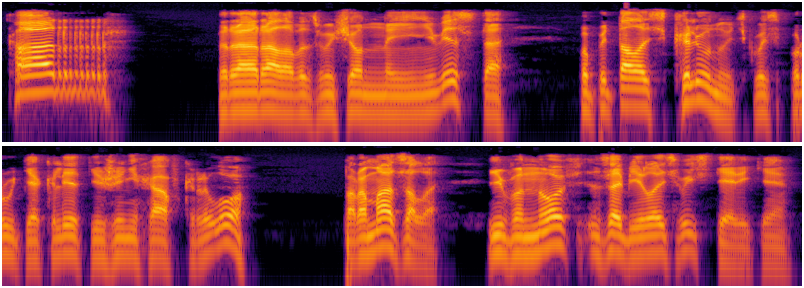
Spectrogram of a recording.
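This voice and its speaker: A man narrating a comic fairy-tale audiobook in a lively, expressive storytelling manner. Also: lowish voice, a little slow, dry recording, highs cut off.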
